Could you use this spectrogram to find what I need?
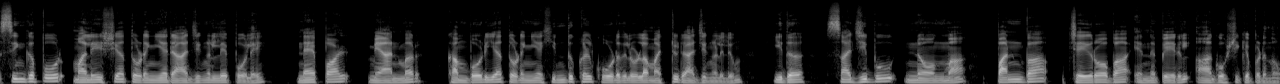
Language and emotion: Malayalam, neutral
